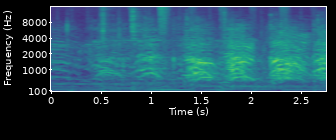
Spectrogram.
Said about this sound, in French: Dernier exemple en date, le chaleureux accueil que lui ont réservé ses sympathisants ce week-end au Salon de l'Agriculture. Le président du Rassemblement national, sous les acclamations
